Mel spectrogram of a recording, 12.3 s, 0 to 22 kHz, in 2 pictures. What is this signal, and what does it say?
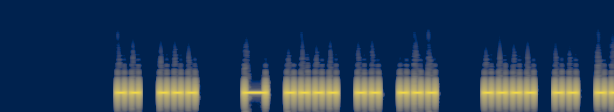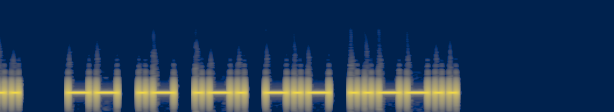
Morse code, heard as a keyed tone, about 17 wpm, 700 Hz. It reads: IS THIS HIS MARK?
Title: Sentences from Top 1000 Words - Review Part 1 - 17wpm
